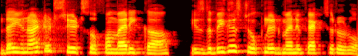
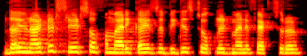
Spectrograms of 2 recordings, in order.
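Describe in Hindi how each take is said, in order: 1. Subject के बाद हल्का सा पॉज़ है। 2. सब्जेक्ट के बाद कोई पॉज़ नहीं है, यह आगे चलता रहता है।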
